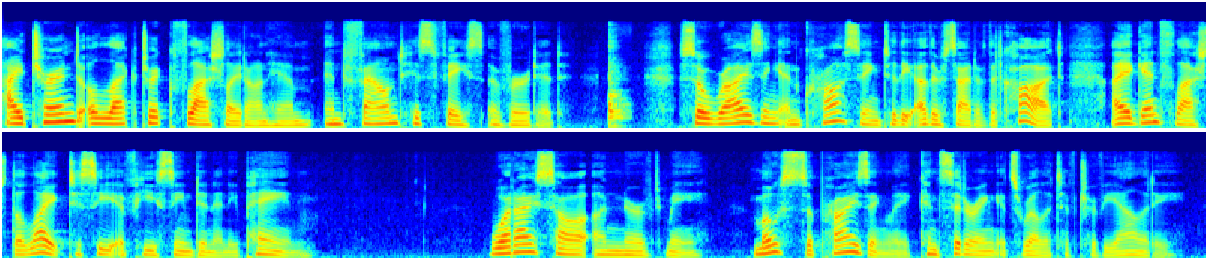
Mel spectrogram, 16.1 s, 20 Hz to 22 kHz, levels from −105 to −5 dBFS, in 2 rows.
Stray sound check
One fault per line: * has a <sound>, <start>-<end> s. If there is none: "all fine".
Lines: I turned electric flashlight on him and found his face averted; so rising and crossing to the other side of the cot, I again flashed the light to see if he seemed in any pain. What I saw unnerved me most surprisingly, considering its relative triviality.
* has a tap, 4.0-4.2 s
